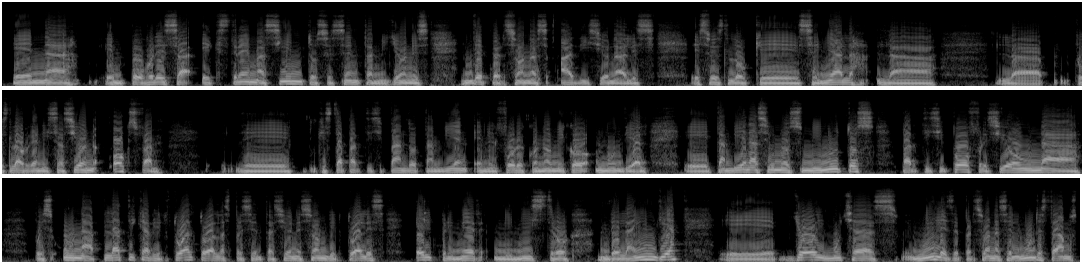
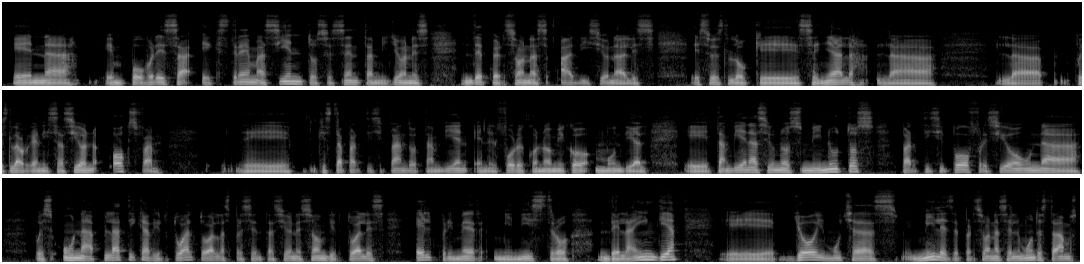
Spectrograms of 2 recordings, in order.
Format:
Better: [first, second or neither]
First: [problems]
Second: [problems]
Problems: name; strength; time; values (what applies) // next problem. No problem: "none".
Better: second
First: distortion; heavy; 18% of the sound clipped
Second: none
